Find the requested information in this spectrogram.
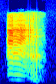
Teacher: so if I'm talking about I as a person, oftentimes you'll hear it in the South as ah.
